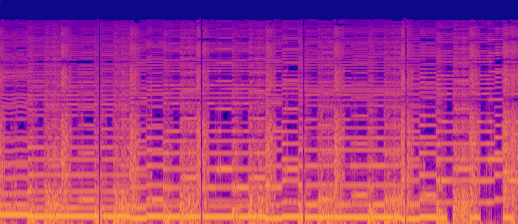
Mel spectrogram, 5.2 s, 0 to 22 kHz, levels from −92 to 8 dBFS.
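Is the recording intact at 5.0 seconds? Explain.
Yes, at 5.0 seconds the audio plays through cleanly with no dropout, click, distortion or other fault.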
